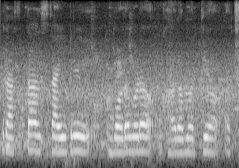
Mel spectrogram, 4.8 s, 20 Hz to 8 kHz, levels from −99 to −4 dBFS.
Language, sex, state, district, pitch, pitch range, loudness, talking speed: Odia, female, Odisha, Khordha, 220 Hz, 210-230 Hz, -17 LUFS, 100 wpm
